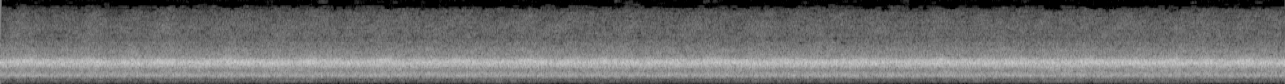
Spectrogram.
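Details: A massed frog chorus fills a calm countryside night with a thick, buzzing trill that never stops over these few seconds, along with a faint low hum underneath.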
